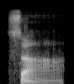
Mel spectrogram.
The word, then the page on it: SA: British English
